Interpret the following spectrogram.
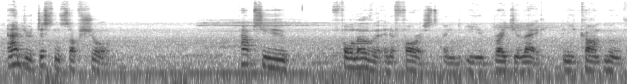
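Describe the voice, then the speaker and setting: Talking at medium pitch in a somewhat mellow voice, the host of a casual everyday-carry gear vlog guides viewers through products, giving advice and emphasizing important words. It's a low-quality recording with clearly audible ambient noise behind him.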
